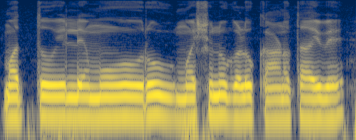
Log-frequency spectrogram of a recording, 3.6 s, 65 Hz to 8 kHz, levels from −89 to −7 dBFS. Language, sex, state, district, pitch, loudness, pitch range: Kannada, male, Karnataka, Bidar, 140 Hz, -12 LUFS, 135-145 Hz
